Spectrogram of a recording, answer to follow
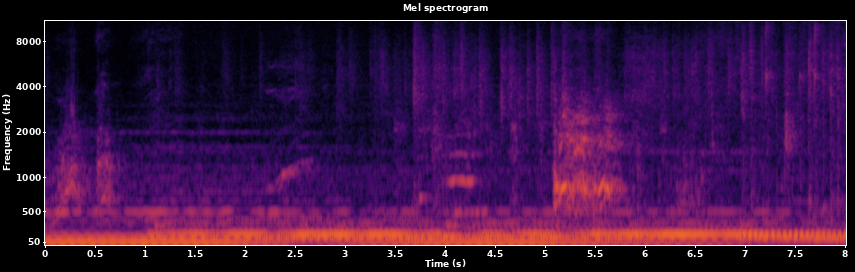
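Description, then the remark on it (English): Several of the 13 dogs that Gabrielle Kleem lives with in Holland bark and yip in scattered, overlapping bursts over a steady low hum, with a few whimpering sounds mixed in. “Gabrielle Kleem now lives alone in Holland with her 13 dogs.”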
